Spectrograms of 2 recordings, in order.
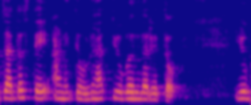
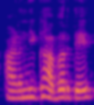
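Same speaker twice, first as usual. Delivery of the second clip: ordinary delivery, nothing marked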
